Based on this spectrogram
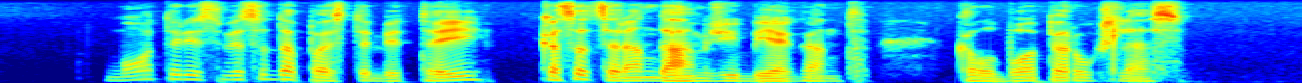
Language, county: Lithuanian, Klaipėda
